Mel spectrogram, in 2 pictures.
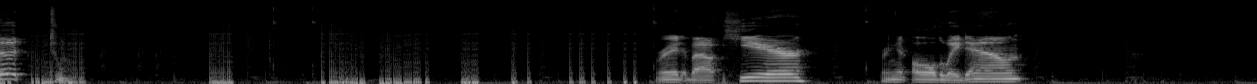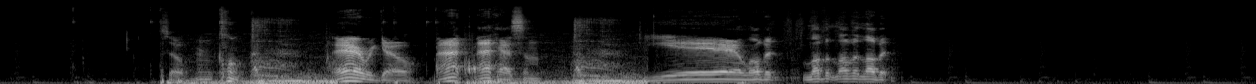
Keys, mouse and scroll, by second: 3.1-6.6 drag, 8.6-13.3 drag, 14.1 click, 14.2 space, 15.8 space, 16.4 click, 16.8 click, 17.1 space, 18.9 space.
